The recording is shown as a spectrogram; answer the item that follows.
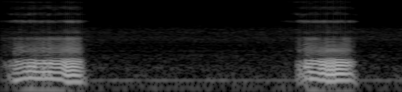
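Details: Sleeping dog snoring: two low, rattling, throaty snores about half a second long, spaced roughly two and a half seconds apart, with quiet breathing pauses and a steady low hum in the background.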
